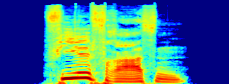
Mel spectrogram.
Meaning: dative plural of Vielfraß
- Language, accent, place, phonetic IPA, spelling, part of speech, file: German, Germany, Berlin, [ˈfiːlˌfʁaːsn̩], Vielfraßen, noun, De-Vielfraßen.ogg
